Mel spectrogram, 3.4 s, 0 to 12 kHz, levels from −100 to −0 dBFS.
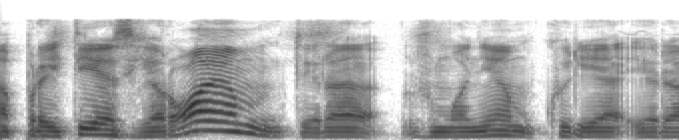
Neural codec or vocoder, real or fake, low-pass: none; real; 7.2 kHz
